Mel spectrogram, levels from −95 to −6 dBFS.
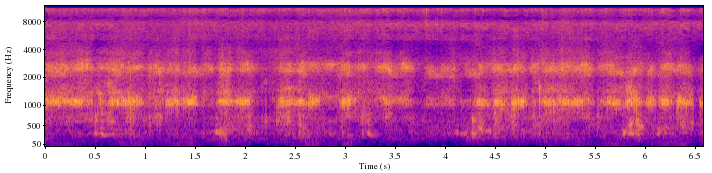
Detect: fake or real fake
